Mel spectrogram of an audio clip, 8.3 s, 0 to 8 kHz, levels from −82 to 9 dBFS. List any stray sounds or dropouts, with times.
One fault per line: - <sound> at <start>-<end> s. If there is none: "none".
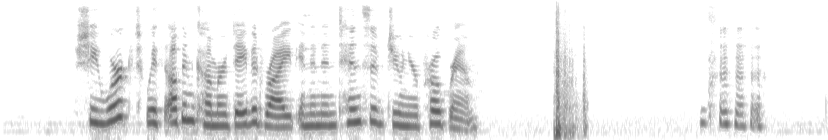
- thud at 5.5-5.9 s
- laugh at 7.0-7.7 s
